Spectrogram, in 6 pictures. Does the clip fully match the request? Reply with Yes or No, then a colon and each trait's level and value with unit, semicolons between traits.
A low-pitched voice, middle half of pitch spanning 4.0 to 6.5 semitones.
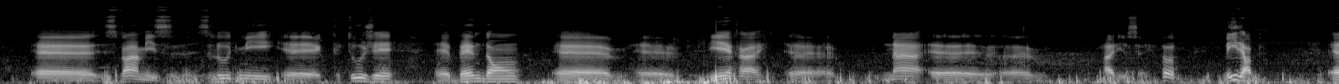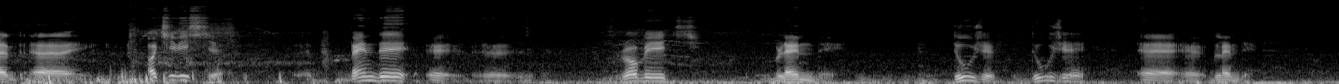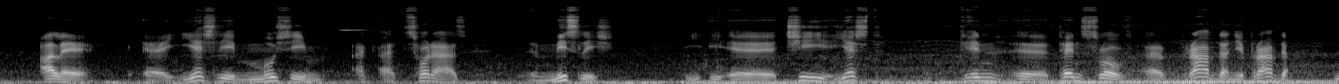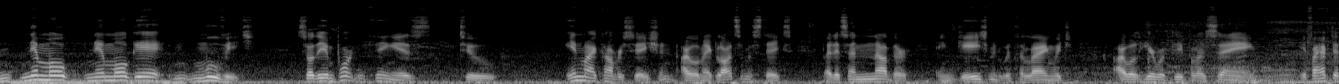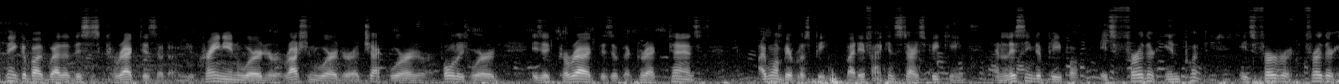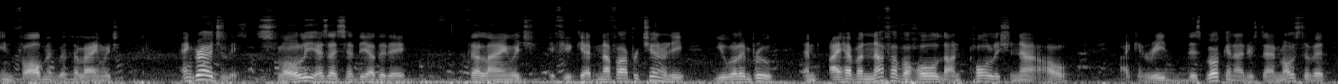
Yes: low, 100 Hz; average, 5.2 semitones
